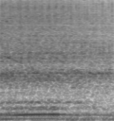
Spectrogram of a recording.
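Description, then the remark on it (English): A car engine rumbles steadily, a low droning hum with a brief rising whine early on, then settles into an even idle. No voices are heard. “Then he hid under a huge metal box on wheels. Cat settled in nicely until, perhaps hours later, he heard this.”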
